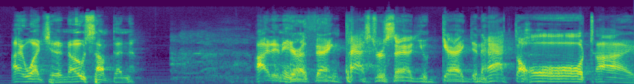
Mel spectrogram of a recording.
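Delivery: very kind, sweet, loving tone in a low voice. Retelling what a very old woman said to him; imitating a kind, sweet, loving voice. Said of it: "In a very kind, sweet, loving voice".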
